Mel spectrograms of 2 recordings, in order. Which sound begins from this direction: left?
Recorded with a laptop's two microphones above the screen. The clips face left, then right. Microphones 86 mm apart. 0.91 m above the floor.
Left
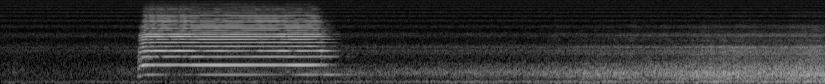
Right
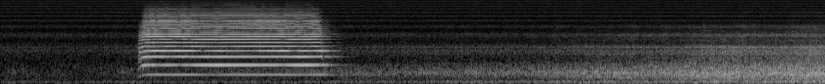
A trumpet, at 1.4 s.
